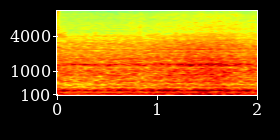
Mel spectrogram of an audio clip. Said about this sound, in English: so I sneakily turned on my iPhone while we were driving through a snowstorm last winter. Sorry about the road noise, and he said I could share this with you.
